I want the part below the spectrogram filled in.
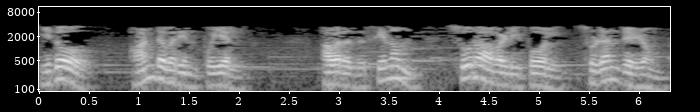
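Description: A man giving a slow, measured and solemn devotional scripture reading. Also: medium pitch, expressive. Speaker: scripture reader. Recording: tinny phone-like sound, faint music.

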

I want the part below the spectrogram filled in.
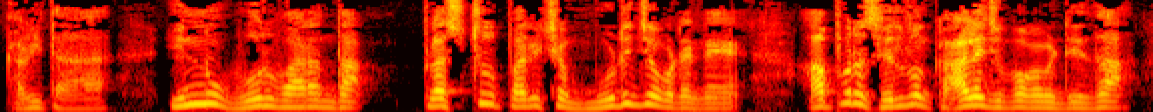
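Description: An actor playing a kind, patient family driver and husband, speaking softly and gently with a husky voice. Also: male voice, high voice, animated, normal speed, no room sound. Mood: gentle.

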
